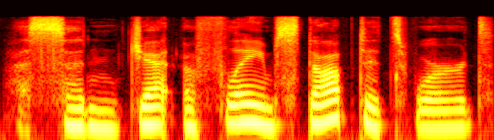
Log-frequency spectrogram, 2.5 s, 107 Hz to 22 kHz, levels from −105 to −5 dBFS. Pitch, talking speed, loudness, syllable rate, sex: 185 Hz, 195 wpm, -18 LUFS, 4.9 syllables/s, female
